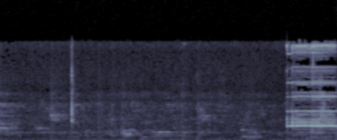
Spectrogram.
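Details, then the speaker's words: Multimeter on continuity setting, probes across a wire section: a quiet room, then a steady high beep holds, confirming this wire section is intact with no break. "तो ये वाली wire भी ठीक है, यानी कि एक चीज़ confirm होगी, हमारी जो ये वाला वायर का हिस्सा है ये बिल्कुल ठीक है।"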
